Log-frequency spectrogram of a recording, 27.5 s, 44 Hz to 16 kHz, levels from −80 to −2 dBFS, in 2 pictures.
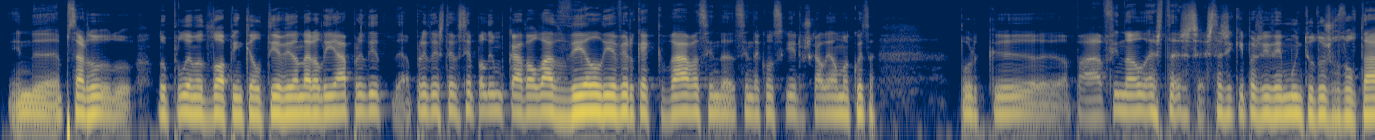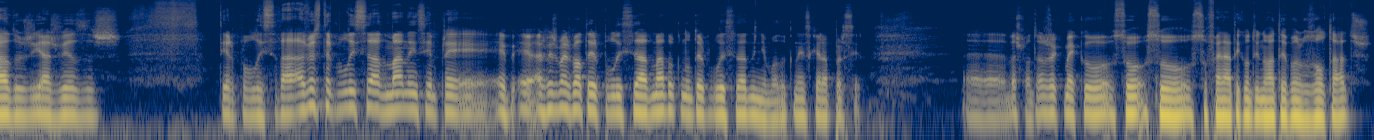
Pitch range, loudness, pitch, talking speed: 125-145 Hz, -24 LUFS, 135 Hz, 225 wpm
